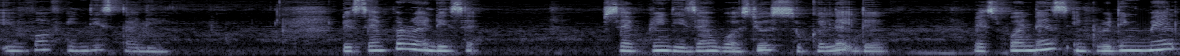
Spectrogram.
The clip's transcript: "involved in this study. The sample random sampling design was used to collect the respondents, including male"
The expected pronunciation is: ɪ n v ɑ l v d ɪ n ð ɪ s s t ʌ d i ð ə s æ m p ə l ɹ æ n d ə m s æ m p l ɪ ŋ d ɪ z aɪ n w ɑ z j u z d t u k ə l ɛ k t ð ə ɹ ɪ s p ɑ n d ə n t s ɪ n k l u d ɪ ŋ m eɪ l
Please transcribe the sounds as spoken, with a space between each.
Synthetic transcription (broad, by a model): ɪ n v ɑ l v ɪ n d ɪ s s t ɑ d i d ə s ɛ m p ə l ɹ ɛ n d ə s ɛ m p l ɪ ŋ d ɪ z aɪ n w ɑ s j u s t u k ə l ɛ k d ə ɹ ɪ s p ɑ n d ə n s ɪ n k l u d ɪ ŋ m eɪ l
